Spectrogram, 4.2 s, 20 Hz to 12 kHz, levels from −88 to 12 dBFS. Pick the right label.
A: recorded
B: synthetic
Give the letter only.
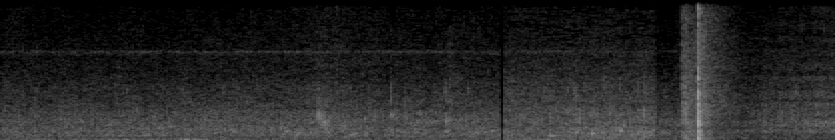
A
